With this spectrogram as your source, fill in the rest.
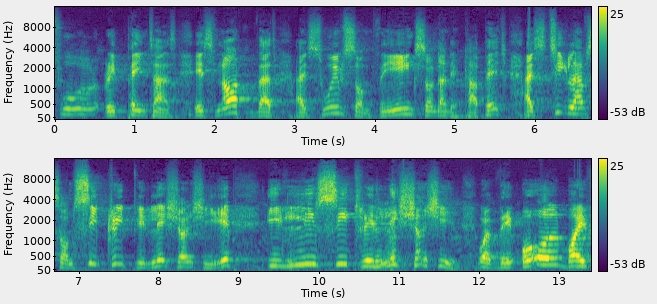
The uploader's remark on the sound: live at Ogbomosho, Nigeria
